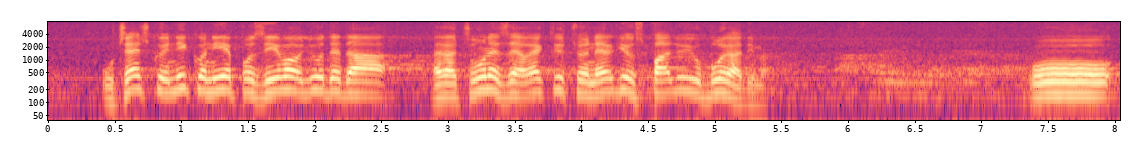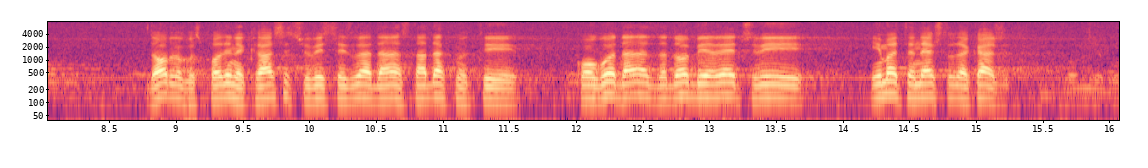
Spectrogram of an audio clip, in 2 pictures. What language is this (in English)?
Serbian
